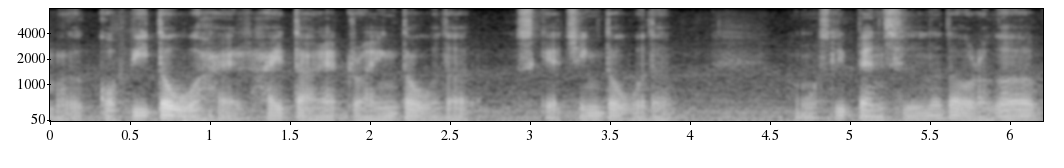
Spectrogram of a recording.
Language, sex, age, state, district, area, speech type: Manipuri, male, 30-45, Manipur, Imphal West, urban, spontaneous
